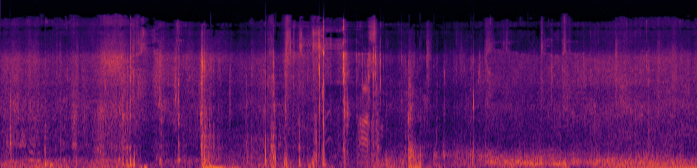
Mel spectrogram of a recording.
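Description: Wheeled suitcase being pulled out and rolled across a parking lot: a string of knocks and clicks as it is handled, then from about seven seconds a steady low rumble of the wheels on the asphalt, with wind on the microphone.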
